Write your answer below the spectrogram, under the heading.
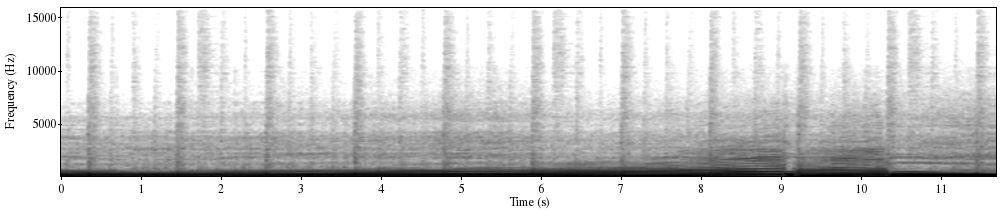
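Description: Sport motorcycle engine heard onboard: it dips briefly off the throttle, then pulls in one long rise in pitch lasting several seconds. Near the end come two quick upshifts, each a sudden drop in pitch.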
